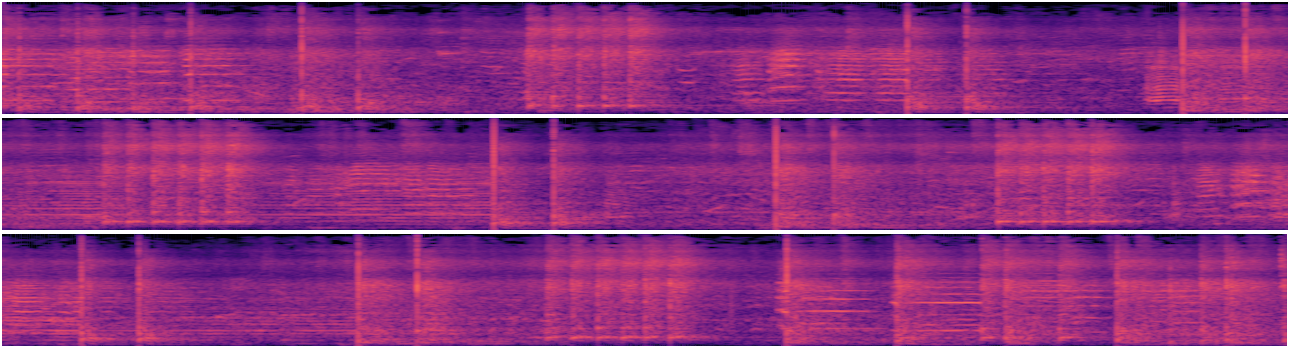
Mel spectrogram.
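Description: Street band playing: brass and saxophone (tuba, trombones, trumpet, euphonium) over samba surdo drums beating in a steady rhythm.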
